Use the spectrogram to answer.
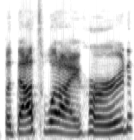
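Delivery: ordinary delivery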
